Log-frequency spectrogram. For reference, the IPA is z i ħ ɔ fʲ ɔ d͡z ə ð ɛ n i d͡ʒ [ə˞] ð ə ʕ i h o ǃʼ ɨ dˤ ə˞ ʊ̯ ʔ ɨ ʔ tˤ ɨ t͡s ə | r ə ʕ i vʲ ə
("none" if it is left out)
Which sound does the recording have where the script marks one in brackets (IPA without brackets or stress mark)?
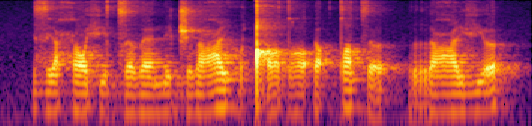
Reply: ə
